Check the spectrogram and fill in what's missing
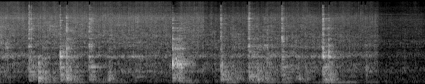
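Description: Tomatoes dropped into ginger, garlic and green chili paste frying in a pan, a steady sizzle broken by repeated sharp scraping stirs, close and fairly loud with no talking.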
